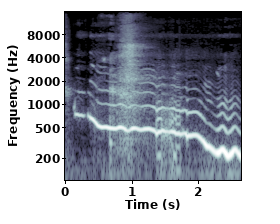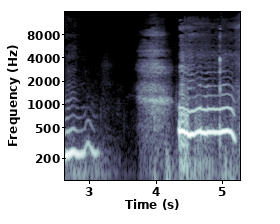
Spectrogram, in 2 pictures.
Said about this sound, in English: Violin, bow, and a saw.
